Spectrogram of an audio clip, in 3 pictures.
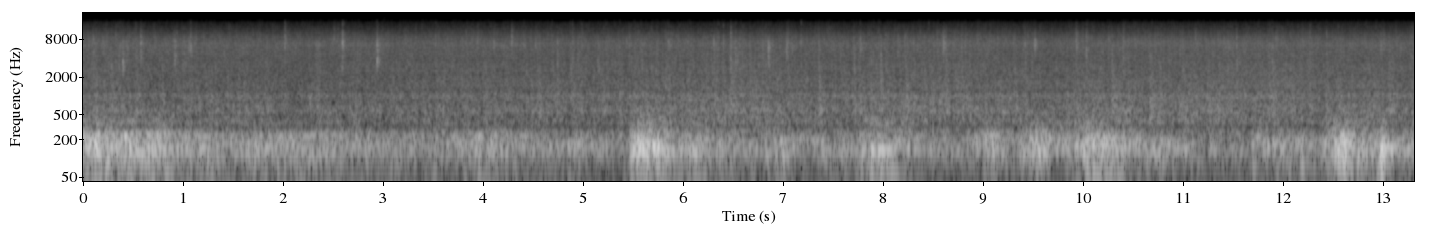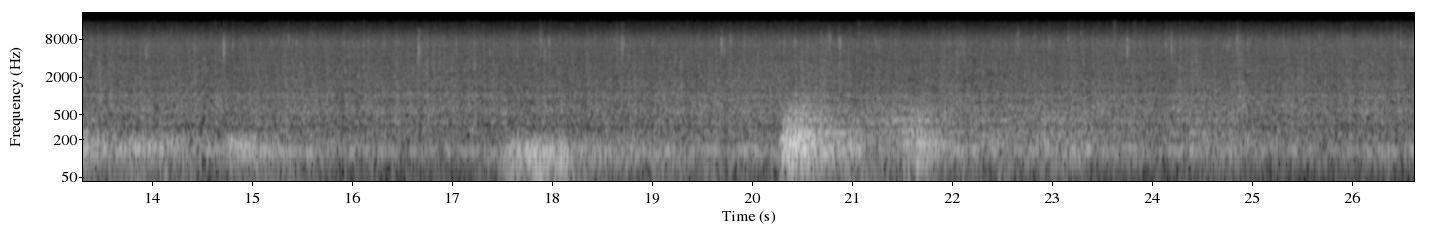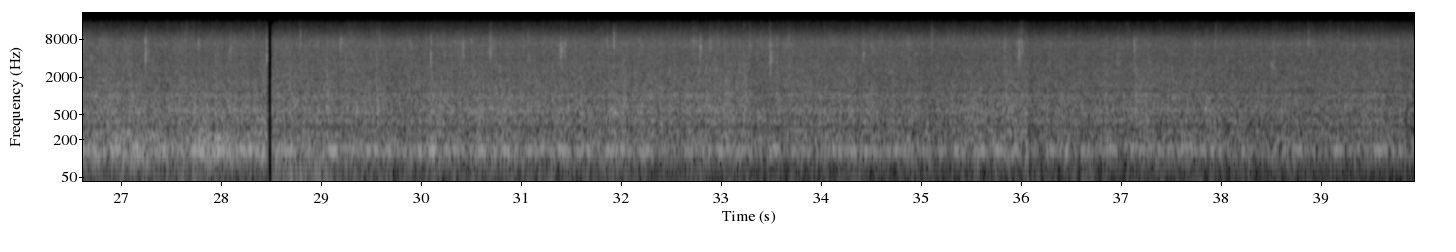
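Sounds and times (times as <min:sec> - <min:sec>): thunder rumbling: 0:00.0 - 0:03.0, 0:05.4 - 0:08.4, 0:20.3 - 0:23.7
rain hissing: 0:00.0 - 0:39.9.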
